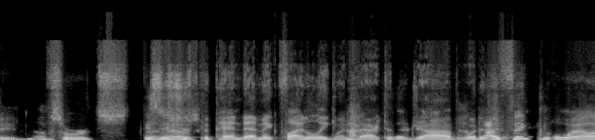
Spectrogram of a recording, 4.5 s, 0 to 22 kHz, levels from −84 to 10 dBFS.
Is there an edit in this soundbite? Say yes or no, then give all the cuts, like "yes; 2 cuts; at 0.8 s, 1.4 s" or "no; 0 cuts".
yes; 4 cuts; at 1.5 s, 2.1 s, 2.5 s, 3.4 s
